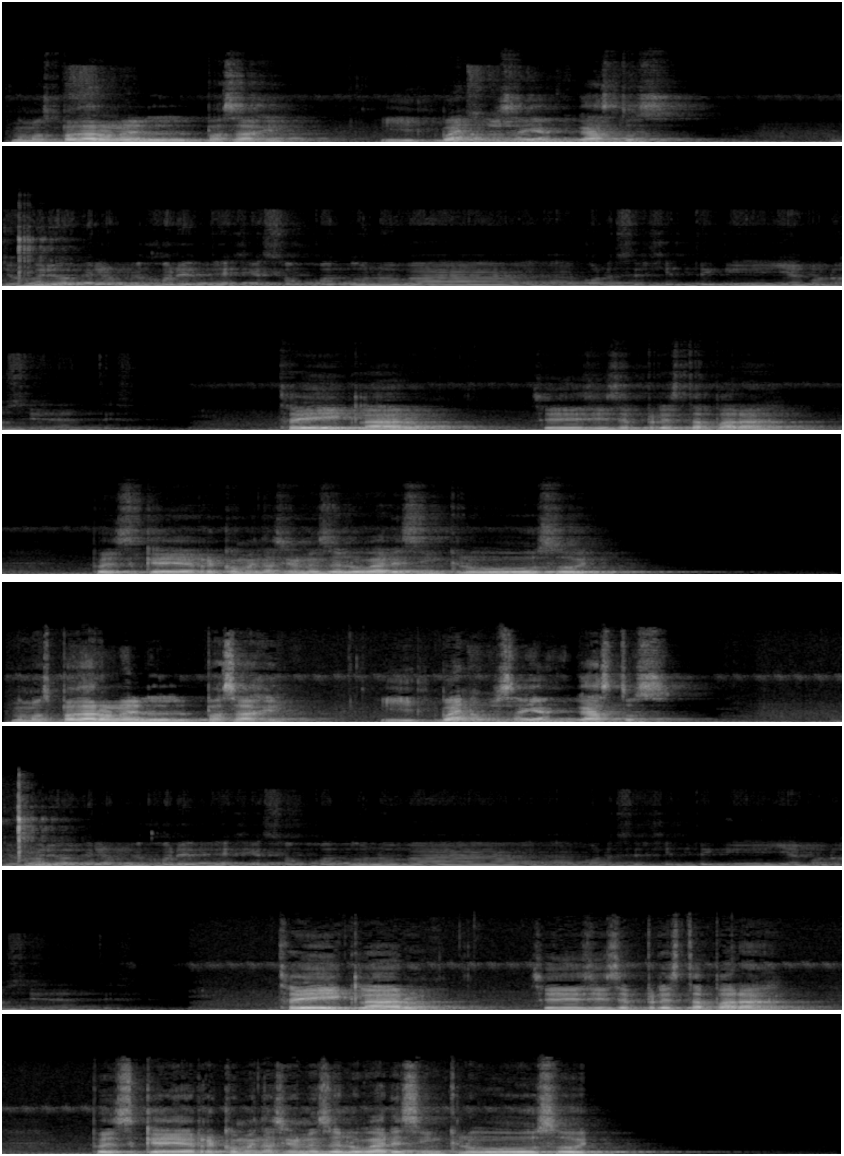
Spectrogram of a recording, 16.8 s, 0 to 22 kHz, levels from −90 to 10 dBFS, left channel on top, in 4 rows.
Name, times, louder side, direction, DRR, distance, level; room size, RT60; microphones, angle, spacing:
voice 1, 0.0-1.4 1.9-3.3 4.3-4.4 9.8-10.6 11.0-12.5 13.0-15.5, right 3 dB, 85° right, 1.5 m, -28 dB
voice 2, 2.2-3.2 4.1-9.0, left 1 dB, 15° left, 4.9 m, -44 dB
21.0 x 20.0 x 9.7 m
head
